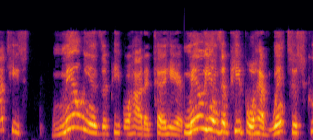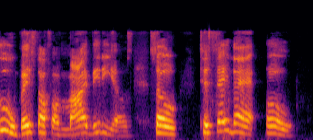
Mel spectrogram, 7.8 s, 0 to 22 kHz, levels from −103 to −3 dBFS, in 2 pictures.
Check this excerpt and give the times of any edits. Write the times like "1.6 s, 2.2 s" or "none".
2.3 s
